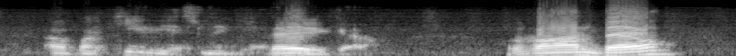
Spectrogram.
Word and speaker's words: Barkevious Mingo: I still can never pronounce this guy's name right. Benjarvis Mingo. Oh, Barkevious Mingo.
